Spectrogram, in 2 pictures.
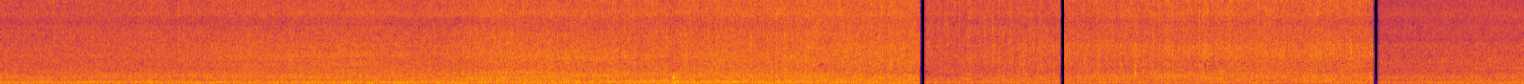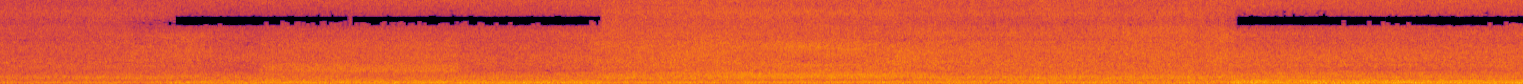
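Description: A waterfall cascades down a rock face into a shallow stream, making a steady rush of water. The sound briefly drops away twice, about a third of the way and about halfway through.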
